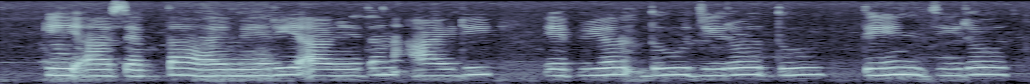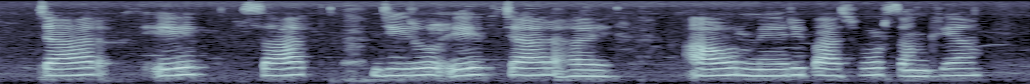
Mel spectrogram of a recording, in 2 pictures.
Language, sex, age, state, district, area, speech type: Hindi, female, 45-60, Uttar Pradesh, Mau, rural, read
